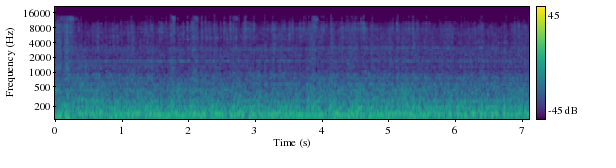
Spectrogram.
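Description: Cammed LS V8 idling from inside the car's cabin, with a steady, lumpy, choppy idle from its camshaft.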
